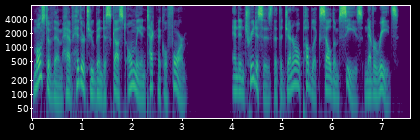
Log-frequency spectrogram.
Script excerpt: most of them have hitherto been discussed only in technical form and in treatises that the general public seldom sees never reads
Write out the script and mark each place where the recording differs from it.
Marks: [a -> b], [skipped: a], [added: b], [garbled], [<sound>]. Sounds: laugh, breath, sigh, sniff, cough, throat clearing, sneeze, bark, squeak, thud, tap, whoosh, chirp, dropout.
most of them have hitherto been discussed only in technical form and in treatises that the general public seldom sees never reads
